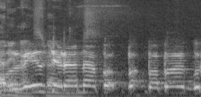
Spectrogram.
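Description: Speech only: a caller's voice coming over a telephone line, thin and cut off above the voice's upper range, talking without pause.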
